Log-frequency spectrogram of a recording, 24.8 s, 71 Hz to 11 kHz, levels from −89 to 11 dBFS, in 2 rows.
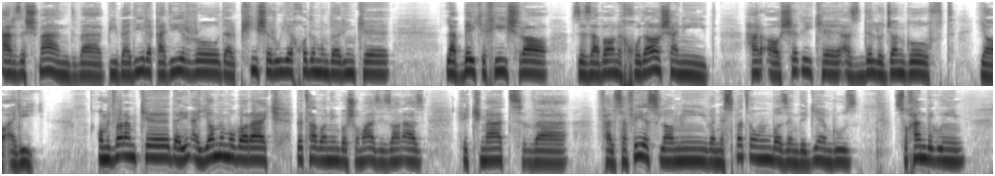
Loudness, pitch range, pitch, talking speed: -13 LUFS, 150-175 Hz, 160 Hz, 125 wpm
